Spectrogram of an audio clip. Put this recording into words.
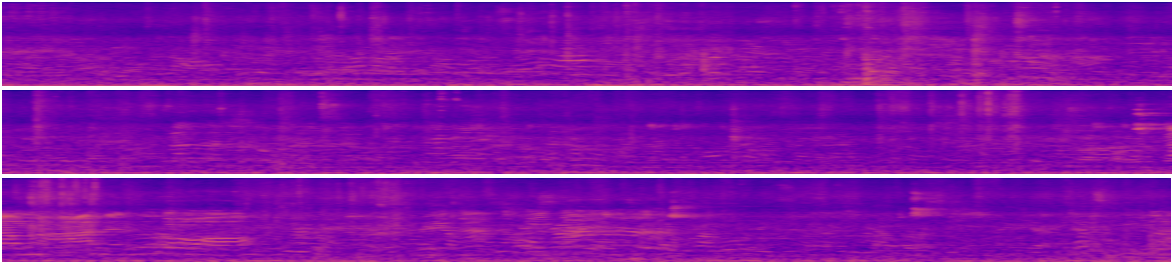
walking in the Agricultural plant, Tourists, Birdsong, Traffic Sound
